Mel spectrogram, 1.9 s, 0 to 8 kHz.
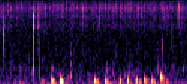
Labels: {"label": "biophony, knock", "recorder": "SoundTrap 600 or HydroMoth"}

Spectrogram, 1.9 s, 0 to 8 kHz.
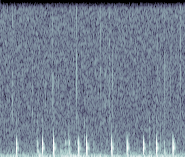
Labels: {"label": "biophony, knock croak", "recorder": "SoundTrap 300"}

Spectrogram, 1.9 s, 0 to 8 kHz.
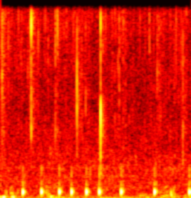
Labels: {"label": "biophony, pulse", "recorder": "SoundTrap 500"}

